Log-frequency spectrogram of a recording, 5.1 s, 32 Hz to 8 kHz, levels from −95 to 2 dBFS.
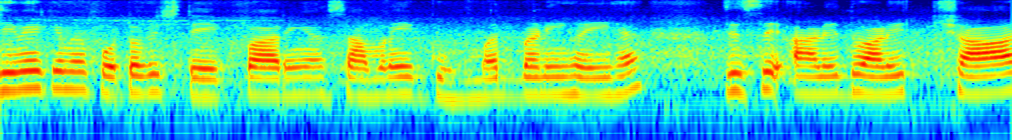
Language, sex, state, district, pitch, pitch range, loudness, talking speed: Punjabi, female, Delhi, New Delhi, 195 Hz, 190-215 Hz, -18 LUFS, 235 wpm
